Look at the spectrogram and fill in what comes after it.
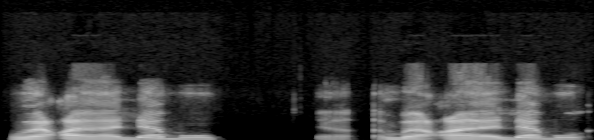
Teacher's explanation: عین کو جماؤ کے ساتھ پڑھنا ہے واضح ترین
